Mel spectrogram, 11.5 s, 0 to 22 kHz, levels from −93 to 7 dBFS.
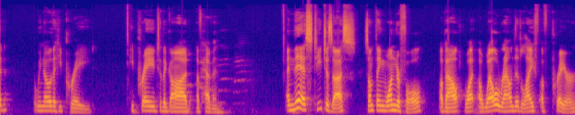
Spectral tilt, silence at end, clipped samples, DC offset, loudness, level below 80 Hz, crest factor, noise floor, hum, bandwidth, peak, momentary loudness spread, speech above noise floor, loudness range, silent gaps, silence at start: -3 dB/octave; 0 s; under 0.1%; under 0.1%; -15 LUFS; -62 dBFS; 18 dB; -64 dBFS; none; over 20 kHz; 0 dBFS; 16 LU; 48 dB; 7 LU; none; 0 s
